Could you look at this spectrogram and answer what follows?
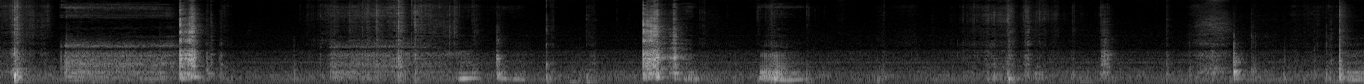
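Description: Chef's knife chopping diced onion on a cutting board: irregular knife strikes against the board a second or two apart, with the blade scraping and sawing through the pieces between them.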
